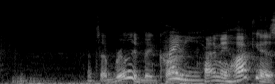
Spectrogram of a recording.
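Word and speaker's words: Jaime Jaquez: a really big card haime hakz silver king that's not haime honz where did he play college do you know say James he doesn't know that's how you pronounce it haime haime hakz he play at UCLA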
